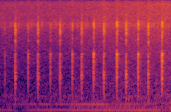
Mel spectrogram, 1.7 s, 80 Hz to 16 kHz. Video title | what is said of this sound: CT200H Inverter Pump Replacement Part 2 | when I grab this pump and shake it you can hear a little rattle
